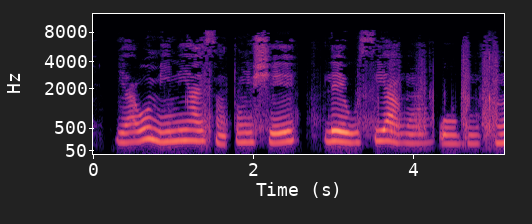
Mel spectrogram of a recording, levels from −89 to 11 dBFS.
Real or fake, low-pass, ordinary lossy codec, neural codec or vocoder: real; 10.8 kHz; MP3, 32 kbps; none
